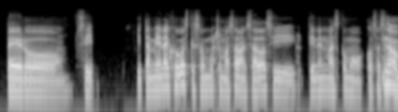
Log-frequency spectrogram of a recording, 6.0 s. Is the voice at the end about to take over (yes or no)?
yes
